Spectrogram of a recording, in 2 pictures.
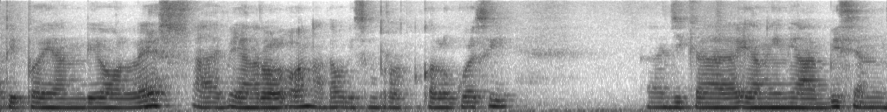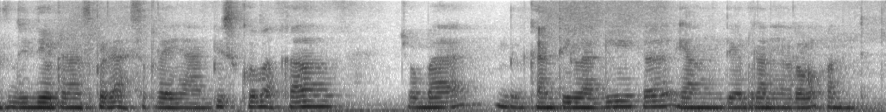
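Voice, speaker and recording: Soft-spoken, a man at medium pitch talks at a fairly slow pace. His intonation is monotone and flat, with audible room echo. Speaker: vlogger. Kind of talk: casual monologue vlog.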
